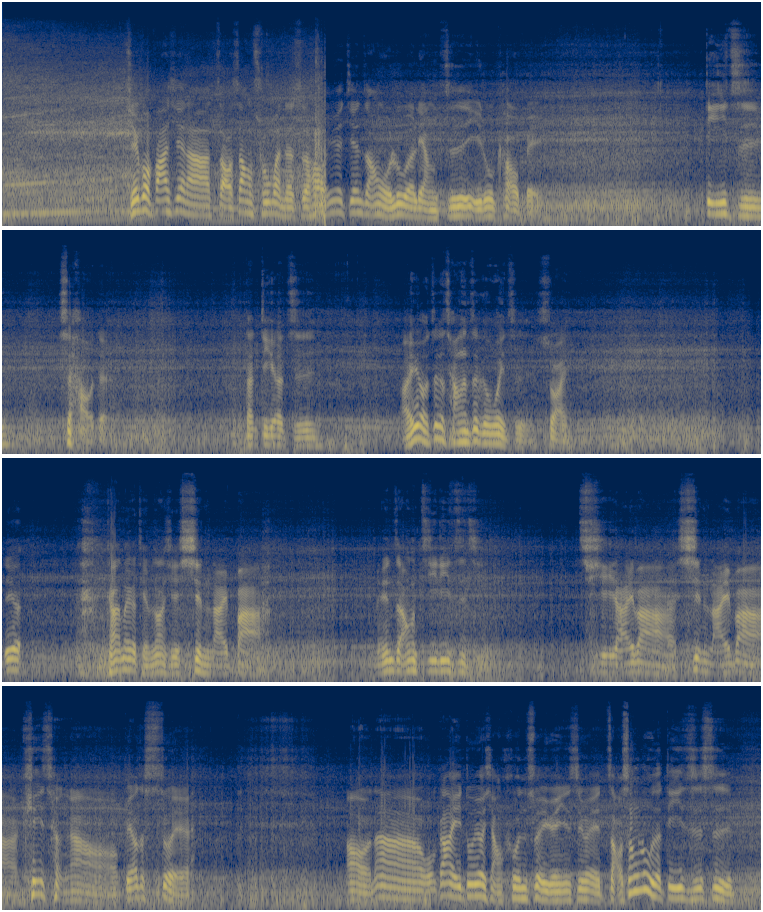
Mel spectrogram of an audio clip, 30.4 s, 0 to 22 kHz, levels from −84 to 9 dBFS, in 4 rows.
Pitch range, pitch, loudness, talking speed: 120-160 Hz, 135 Hz, -19 LUFS, 215 characters per minute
